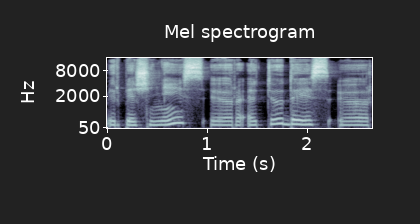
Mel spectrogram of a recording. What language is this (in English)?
Lithuanian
